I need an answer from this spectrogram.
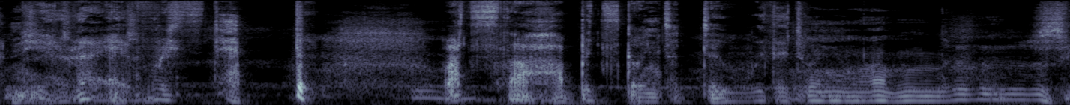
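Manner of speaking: hissing, whispering creature arguing with itself; Gollum muttering to himself. Acted. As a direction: wheedle and hiss to yourself like Gollum. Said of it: "He's talking with himself".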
